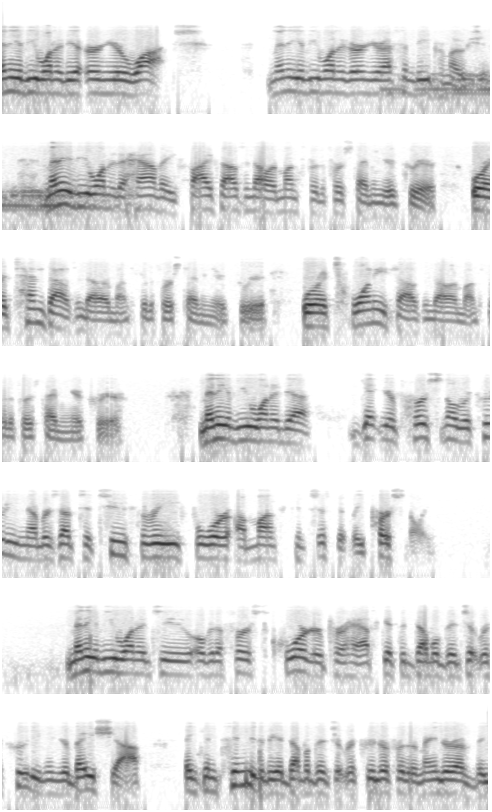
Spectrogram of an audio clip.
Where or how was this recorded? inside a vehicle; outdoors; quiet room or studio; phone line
phone line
